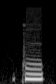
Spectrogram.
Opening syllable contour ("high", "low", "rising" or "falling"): high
